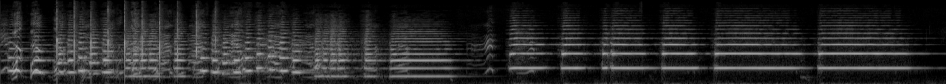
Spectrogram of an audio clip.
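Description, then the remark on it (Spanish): Seals barking loudly, a burst of rapid overlapping barks giving way to a steady series of longer, honking calls, with no talking. “Ahí están, señores. Eh, focas”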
